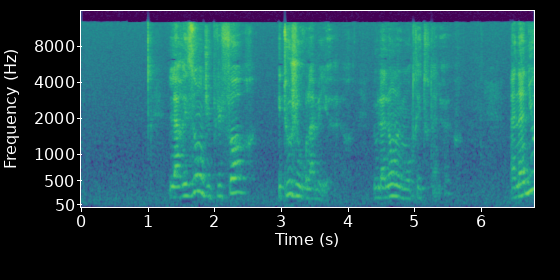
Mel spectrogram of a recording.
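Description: A young woman recites a story with expression, close to the microphone.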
